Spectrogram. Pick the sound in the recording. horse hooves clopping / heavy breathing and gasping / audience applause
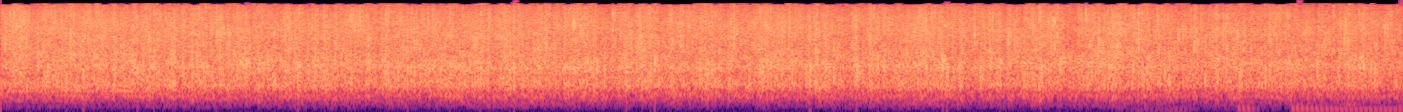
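audience applause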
